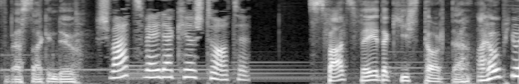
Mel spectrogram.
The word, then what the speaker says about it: Schwarzwälder Kirschtorte: Okay, let me learn how to actually pronounce this Black Forest Gatto in the original language. Schwarzwälder Kirschtorte.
